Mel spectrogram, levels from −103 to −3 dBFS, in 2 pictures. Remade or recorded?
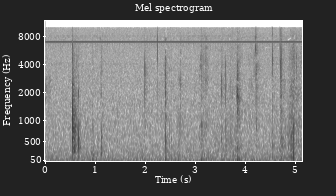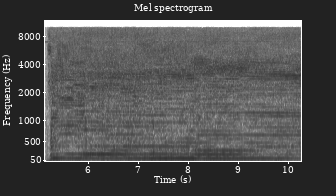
recorded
